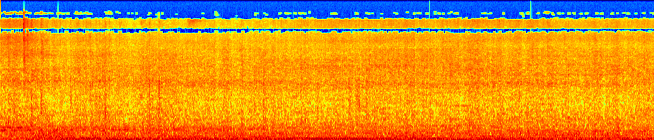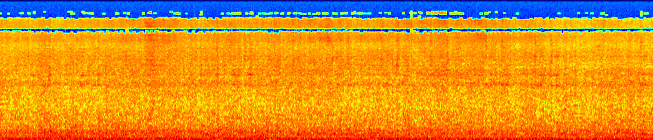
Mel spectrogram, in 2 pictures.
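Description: Train running on the tracks: a steady, loud low rumble with wheel clatter.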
